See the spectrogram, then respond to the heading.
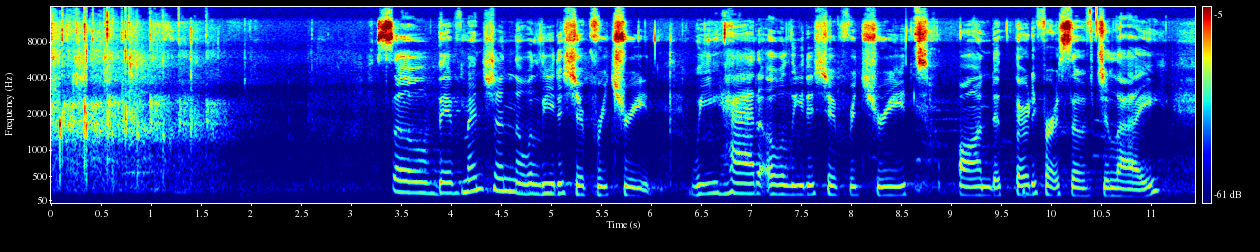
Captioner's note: applause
